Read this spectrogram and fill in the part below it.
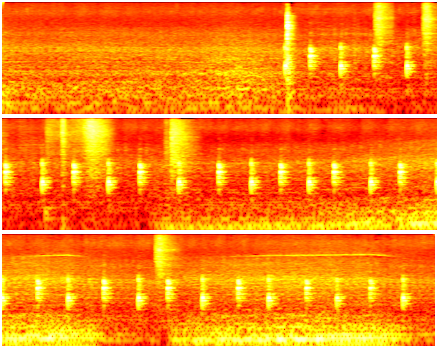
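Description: A truck engine rumbles steadily and grows louder.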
